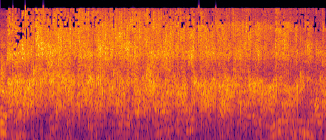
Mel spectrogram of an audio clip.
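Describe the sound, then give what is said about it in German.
Loud, sustained applause from an audience fills the whole stretch, a dense crackle of many hands clapping with faint murmuring voices mixed underneath. “Applaus!”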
